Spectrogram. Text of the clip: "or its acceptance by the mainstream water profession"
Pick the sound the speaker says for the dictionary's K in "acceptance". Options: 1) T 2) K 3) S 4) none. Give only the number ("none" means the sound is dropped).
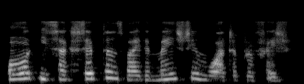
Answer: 2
